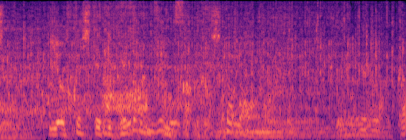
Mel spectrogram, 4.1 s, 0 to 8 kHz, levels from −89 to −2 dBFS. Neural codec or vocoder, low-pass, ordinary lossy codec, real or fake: codec, 16 kHz, 16 kbps, FunCodec, trained on Chinese and English, 50 frames a second; none; none; fake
